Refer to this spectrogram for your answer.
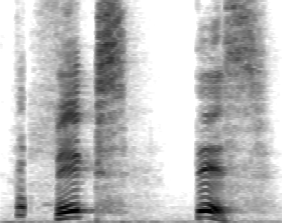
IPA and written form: fɪks ðɪs (FIX THIS)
